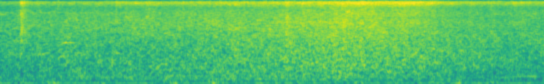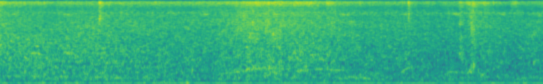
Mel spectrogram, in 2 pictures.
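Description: Sea surf washing on the shore: a steady hiss that swells to a peak about three to four seconds in and then eases off.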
